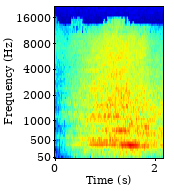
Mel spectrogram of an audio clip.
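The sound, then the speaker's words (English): Big rig trucks hauling oil, gas, water and sand barrel down a highway in the oil field town of Orla, Texas, in the Permian Basin oil patch, a loud roar swelling within the first second and holding steady, with a sustained low, horn-like drone riding over the rumble. No one speaks. “Big rigs barreling up and down the highway, hauling everything from oil and gas to water and sand.”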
